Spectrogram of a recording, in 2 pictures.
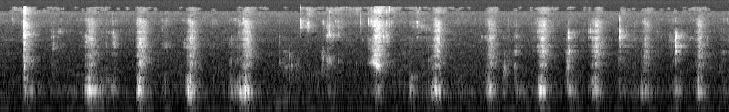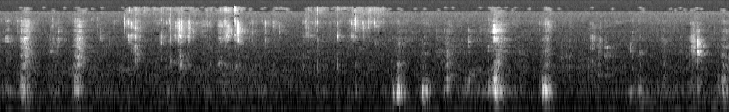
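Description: A person chewing a mouthful of food close to the microphone: wet smacks and clicks of the mouth about two a second, softer for a few seconds after the middle and then picking up again.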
